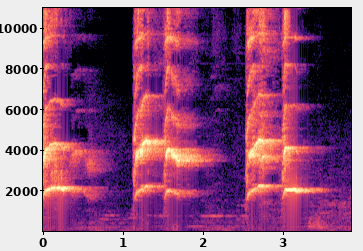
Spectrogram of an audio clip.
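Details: Agitated greater green leafbird, used as a lure song: loud, clear whistled notes with strong overtones, given singly and then in close pairs, some slurring downward, separated by short silences.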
